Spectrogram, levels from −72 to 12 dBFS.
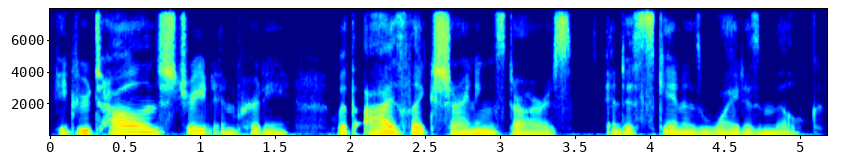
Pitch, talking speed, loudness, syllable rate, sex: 185 Hz, 220 wpm, -19 LUFS, 4.8 syllables/s, female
